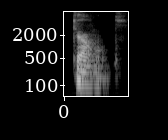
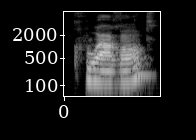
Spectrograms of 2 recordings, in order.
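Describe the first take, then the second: First: The u after the q is silent. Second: The u after the q is sounded. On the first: The speaker calls it right. "It's just quarante" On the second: The speaker calls it wrong. "don't pronounce the quarante like quarante, right? With the Q U"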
